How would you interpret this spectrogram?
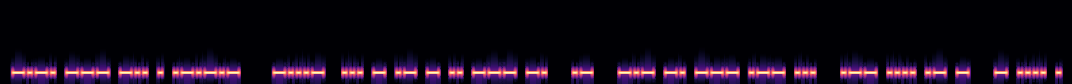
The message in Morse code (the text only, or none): CODE. <BT> STATION A KNOWS WHAT THE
